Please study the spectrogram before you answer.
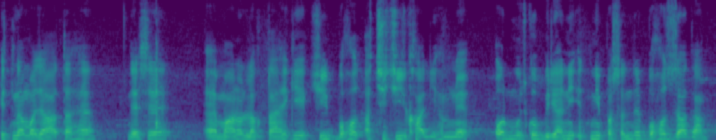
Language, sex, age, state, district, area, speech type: Urdu, male, 45-60, Uttar Pradesh, Gautam Buddha Nagar, urban, spontaneous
